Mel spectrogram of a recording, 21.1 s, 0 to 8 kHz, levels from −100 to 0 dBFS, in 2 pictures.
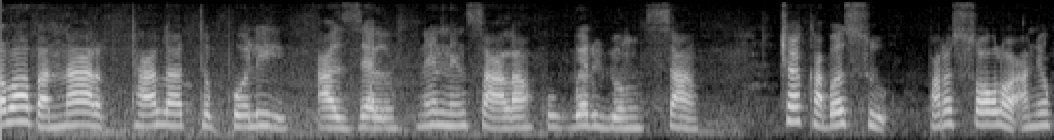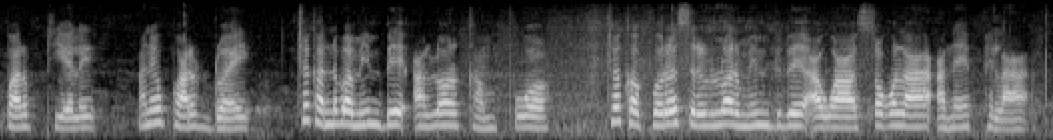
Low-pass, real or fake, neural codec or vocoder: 7.2 kHz; fake; vocoder, 44.1 kHz, 128 mel bands, Pupu-Vocoder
